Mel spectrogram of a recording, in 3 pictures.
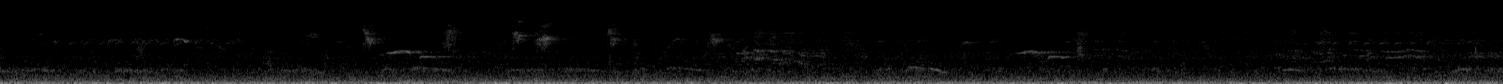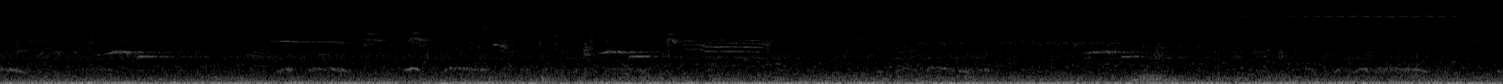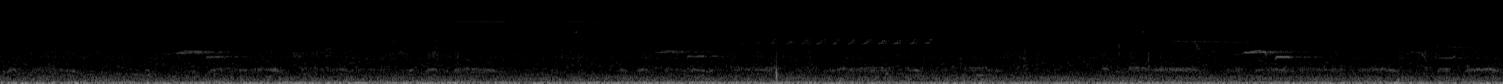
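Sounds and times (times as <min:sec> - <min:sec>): steady low rumble: 0:23.0 - 0:45.0
birds whistling calls: 0:35.8 - 0:40.2, 0:41.0 - 0:45.0.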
